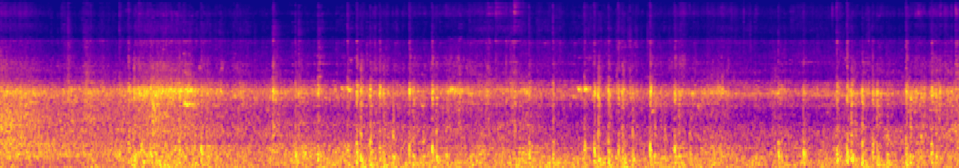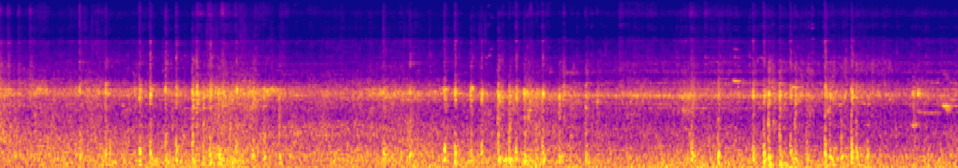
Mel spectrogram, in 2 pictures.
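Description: Freight train of steel tank cars rolling past close by: a steady rumble of wheels on the rails with rapid clickety-clack of wheels over rail joints, and a thin, steady high squeal from the wheels running through it.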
